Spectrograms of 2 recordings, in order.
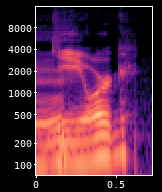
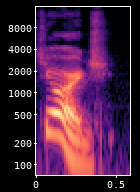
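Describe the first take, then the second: First: The name is said the German way. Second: The name is said the English way. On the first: "I heard them pronounce it in their language, and they say Georg" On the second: "it's George"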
